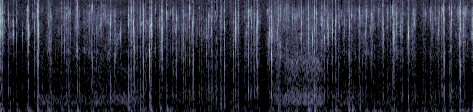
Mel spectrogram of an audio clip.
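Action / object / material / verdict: tap / silicone bubble fidget toy / silicone / none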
